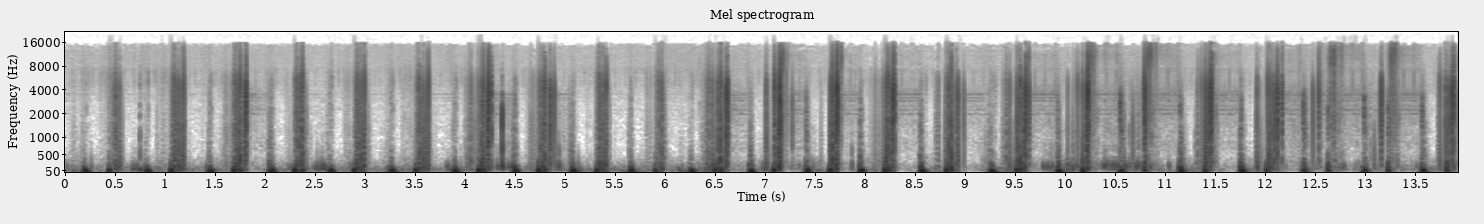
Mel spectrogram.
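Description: Steady low thumping heartbeats at about 98 a minute, heard through a stethoscope.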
